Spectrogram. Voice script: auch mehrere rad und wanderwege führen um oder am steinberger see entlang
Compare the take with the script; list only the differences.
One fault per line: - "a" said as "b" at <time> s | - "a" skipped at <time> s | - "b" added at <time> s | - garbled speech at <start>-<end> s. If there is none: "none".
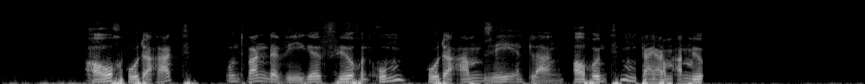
- "mehrere" said as "oder" at 1.3 s
- "steinberger" skipped at 4.9 s
- garbled speech at 5.7-7.0 s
